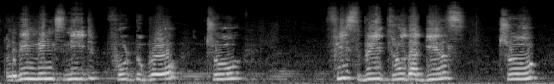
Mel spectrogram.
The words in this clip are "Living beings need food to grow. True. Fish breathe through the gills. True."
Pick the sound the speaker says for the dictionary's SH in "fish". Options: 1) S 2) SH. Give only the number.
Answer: 1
